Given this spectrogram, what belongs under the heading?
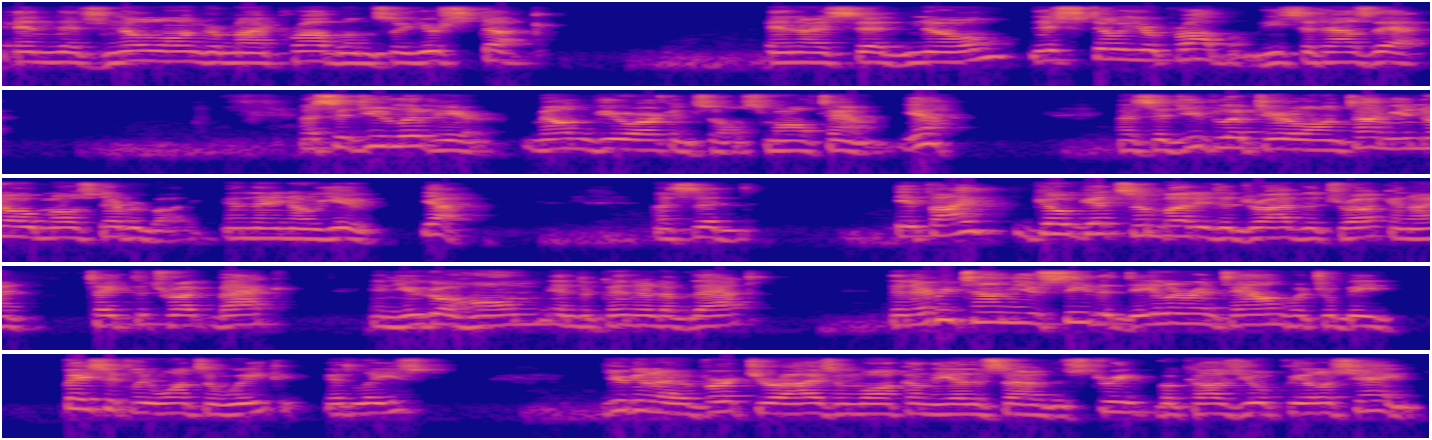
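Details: Adult man speaking; normal speech.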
